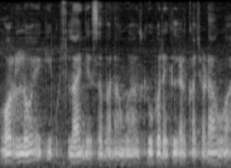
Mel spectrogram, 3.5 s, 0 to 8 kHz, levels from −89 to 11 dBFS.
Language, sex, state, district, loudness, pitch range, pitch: Hindi, male, Bihar, West Champaran, -18 LUFS, 270-285 Hz, 280 Hz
